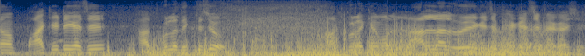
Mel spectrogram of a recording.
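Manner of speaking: loud, exasperated complaint. Real, not acted. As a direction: vent loudly about the cold. Complaining about cold swim.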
